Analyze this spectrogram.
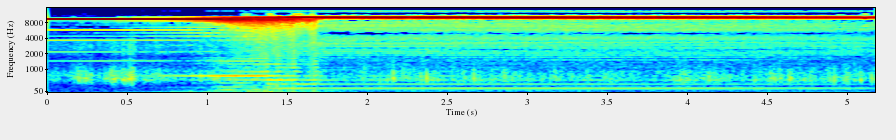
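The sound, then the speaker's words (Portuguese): A piercing high-pitched electronic whine rings steadily over crackly, static-like noise and a low hum, with a brief noisy surge near the start before the tone settles and holds. “escutaram um som, que inicialmente se parecia com estática de rádio, e foi evoluindo até algo próximo a uma microfonia.”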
